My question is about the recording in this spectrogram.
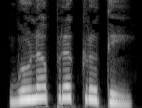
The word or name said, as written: ಗುಣಪ್ರಕೃತಿ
